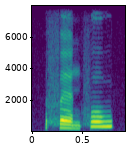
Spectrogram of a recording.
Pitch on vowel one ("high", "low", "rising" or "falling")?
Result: low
